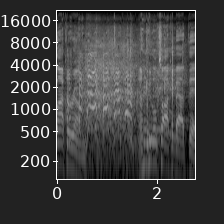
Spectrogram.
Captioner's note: audience laughing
